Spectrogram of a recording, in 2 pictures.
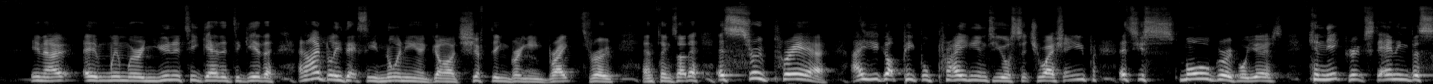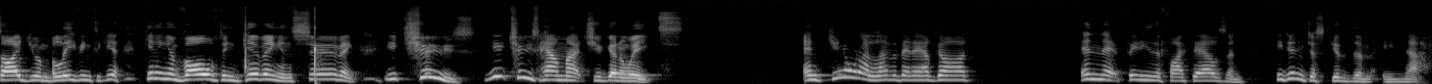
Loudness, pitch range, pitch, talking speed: -23 LUFS, 170-230 Hz, 200 Hz, 180 wpm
